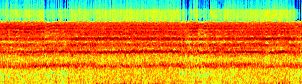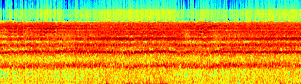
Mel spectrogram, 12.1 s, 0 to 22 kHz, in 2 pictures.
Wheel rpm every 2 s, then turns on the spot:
220, 230, 220, 220, 230, 230.
none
